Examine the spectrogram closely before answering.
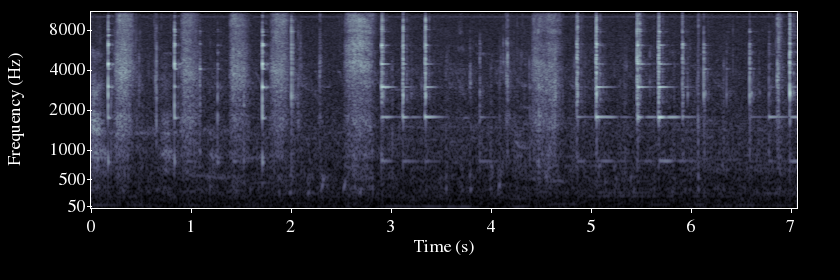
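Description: Chopsticks clinking against a ceramic bowl, several quick clinks with a short ringing tone from about three seconds in, among loud slurps as food is eaten straight from the bowl.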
